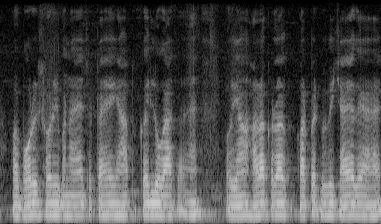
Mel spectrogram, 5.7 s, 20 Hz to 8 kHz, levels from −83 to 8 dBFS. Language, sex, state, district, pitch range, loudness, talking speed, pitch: Hindi, male, Bihar, Sitamarhi, 100-105 Hz, -17 LUFS, 210 wpm, 100 Hz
